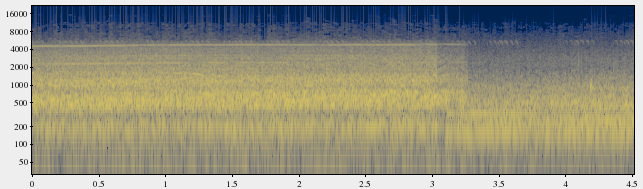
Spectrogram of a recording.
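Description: Loud, steady engine roar with a high whine from a helicopter close by, continuing throughout and easing slightly near the end.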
